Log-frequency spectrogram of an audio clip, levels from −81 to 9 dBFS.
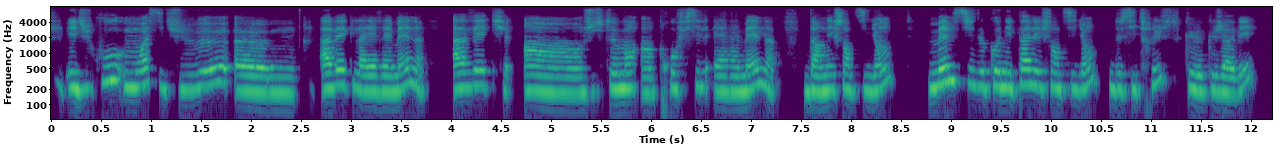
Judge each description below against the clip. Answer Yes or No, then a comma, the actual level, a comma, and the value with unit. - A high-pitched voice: Yes, high, 205 Hz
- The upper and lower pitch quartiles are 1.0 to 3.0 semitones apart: No, average, 3.8 semitones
